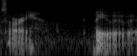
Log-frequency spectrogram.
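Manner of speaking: ordinary delivery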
